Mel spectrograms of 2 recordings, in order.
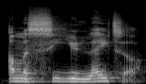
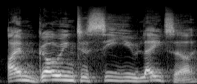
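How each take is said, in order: First: It starts with the short blended form 'I'ma'. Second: It starts with the full form 'I'm going to'.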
